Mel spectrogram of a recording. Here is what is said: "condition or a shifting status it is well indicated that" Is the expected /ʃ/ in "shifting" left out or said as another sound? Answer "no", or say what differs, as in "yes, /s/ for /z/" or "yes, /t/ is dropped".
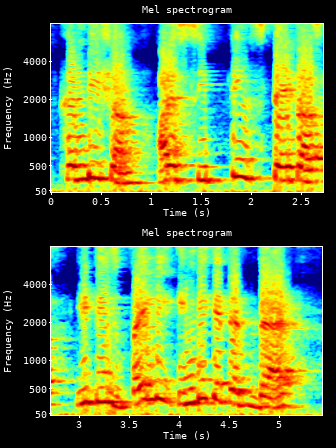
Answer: yes, /s/ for /ʃ/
